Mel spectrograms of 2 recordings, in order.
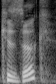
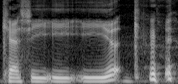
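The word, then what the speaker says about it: Kashyyyk: Is that how you say it, Kizuk? That's how it's pronounced in the episode, the holiday special, but it's also pronounced different ways other times. I would have pronounced it Kashi.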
